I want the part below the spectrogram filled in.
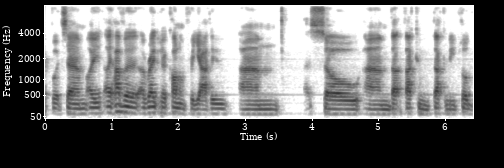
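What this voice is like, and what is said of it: Irish accent. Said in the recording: “I love his accent as well. Yeah, I do mm. love an Irish accent.”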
